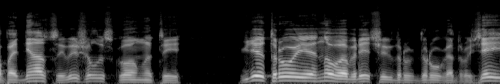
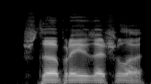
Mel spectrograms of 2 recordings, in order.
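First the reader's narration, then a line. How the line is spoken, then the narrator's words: Quiet question, father. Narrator (Russian): негромко спросил папа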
